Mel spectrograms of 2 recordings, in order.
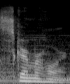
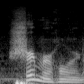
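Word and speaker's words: Schermerhorn: place we want to go is a Hoyt skirmer horn and I recently I only recently learned that it's pronounced skirmerhorn I've been calling it shermerhorn all my life and here we go I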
